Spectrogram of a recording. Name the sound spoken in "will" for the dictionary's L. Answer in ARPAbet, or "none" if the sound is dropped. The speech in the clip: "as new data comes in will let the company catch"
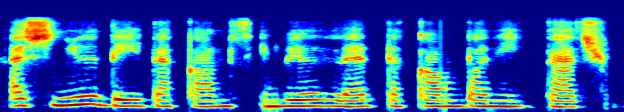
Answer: L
